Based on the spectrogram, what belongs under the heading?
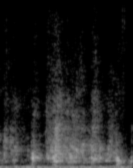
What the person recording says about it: there's water in here can you hear it sloshing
